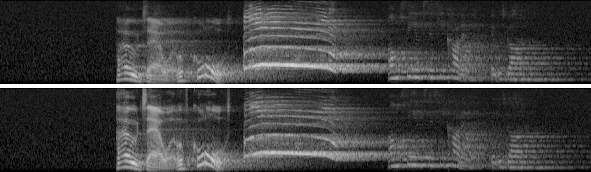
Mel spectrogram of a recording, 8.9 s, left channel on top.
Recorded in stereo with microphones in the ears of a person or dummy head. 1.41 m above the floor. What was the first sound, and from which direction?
A man speaking, 50° right (ahead or behind).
